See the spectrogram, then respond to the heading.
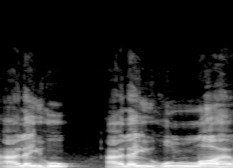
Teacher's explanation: حفص بضم الهاء عليه عليه الله ويلزم من الضم تفخيم لام الجلال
